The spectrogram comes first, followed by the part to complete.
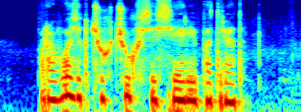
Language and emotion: Russian, neutral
